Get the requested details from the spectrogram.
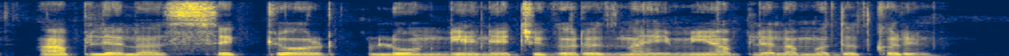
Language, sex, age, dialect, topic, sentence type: Marathi, male, 25-30, Standard Marathi, banking, statement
